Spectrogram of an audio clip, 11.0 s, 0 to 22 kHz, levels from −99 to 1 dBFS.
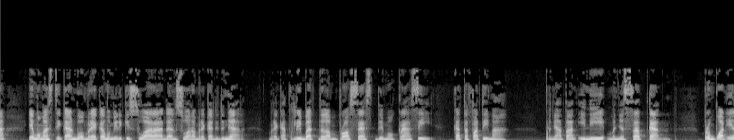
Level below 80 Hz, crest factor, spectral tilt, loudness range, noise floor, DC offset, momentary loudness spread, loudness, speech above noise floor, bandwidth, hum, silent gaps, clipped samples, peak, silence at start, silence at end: -58 dBFS; 18 dB; -5 dB/octave; 4 LU; -64 dBFS; under 0.1%; 9 LU; -21 LUFS; 43 dB; 11.5 kHz; none; none; under 0.1%; -4 dBFS; 0 s; 0 s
